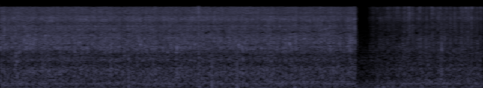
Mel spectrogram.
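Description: Mustard seeds, curry leaves, garlic and dried chilli sizzle in hot oil with a loud, dense hiss that breaks off abruptly and then resumes more quietly, with no one talking.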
